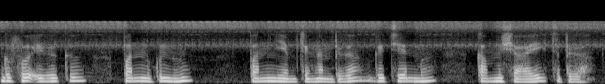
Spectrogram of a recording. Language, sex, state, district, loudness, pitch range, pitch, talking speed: Wancho, male, Arunachal Pradesh, Longding, -15 LUFS, 140-155 Hz, 145 Hz, 160 wpm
